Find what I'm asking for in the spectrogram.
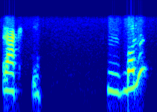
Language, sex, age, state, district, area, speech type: Bengali, female, 60+, West Bengal, Paschim Bardhaman, urban, conversation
